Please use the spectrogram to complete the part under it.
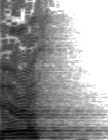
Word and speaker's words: Kerith: And the reason why I think it's funny that it's pronounced Kerith is because God's going to care for him completely.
